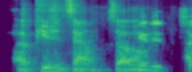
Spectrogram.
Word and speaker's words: Puget Sound: How far are you from putrid sound? Puted? What do you say? How do you say? Puget Sound.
